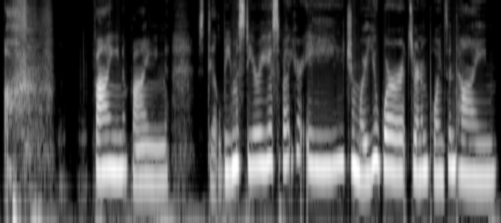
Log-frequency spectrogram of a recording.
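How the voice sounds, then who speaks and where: A young woman in a playful roleplay, chatting warmly to the listener and reading an old story aloud, giggling and stumbling over old place names. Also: high voice, takes it slowly. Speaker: audio roleplay performer.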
